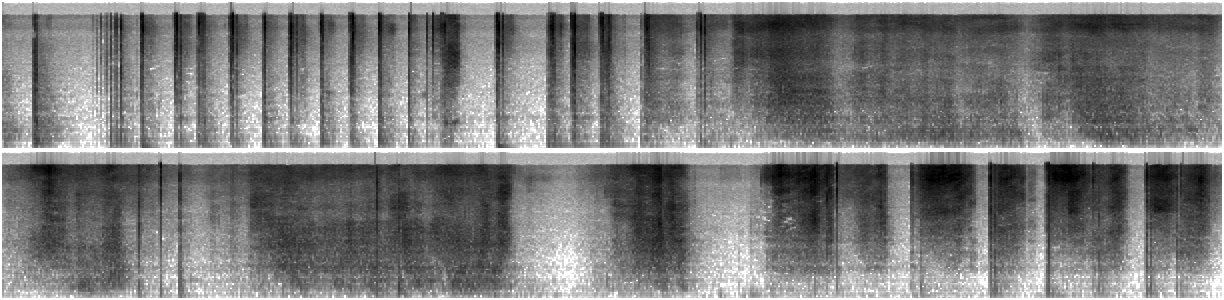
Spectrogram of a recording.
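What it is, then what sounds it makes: Wooden tabletop, solid. Long fingernails tap and scratch a flat, solid, light-coloured wooden tabletop. Quick bursts of crisp taps give way to longer stretches of bright, rasping scratching, then the tapping returns. Each tap is short and dry, with almost no ring.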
